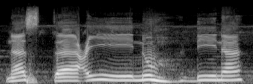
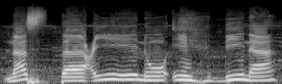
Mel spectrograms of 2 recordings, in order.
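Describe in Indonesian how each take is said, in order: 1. Huruf nun langsung masuk ke 'hdina' tanpa vokal. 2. Vokal 'i' dilafalkan terpisah sebelum 'hdina'. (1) "langsung dari nun langsung ke ha" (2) "jangan lagi dibaca nasta'inu ihdina"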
